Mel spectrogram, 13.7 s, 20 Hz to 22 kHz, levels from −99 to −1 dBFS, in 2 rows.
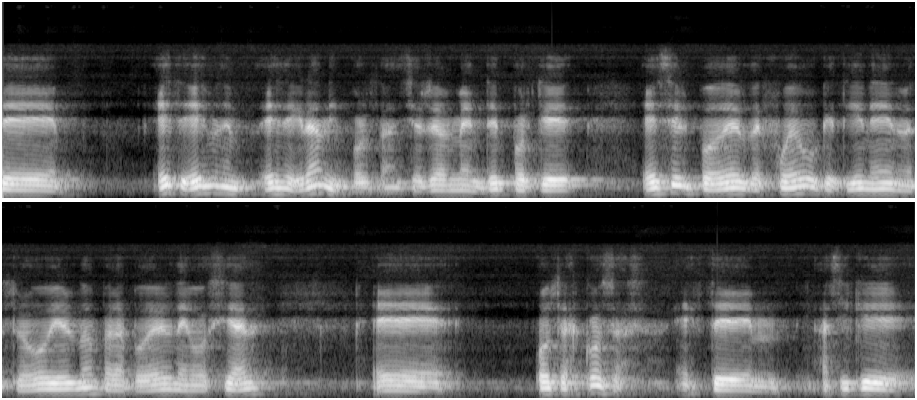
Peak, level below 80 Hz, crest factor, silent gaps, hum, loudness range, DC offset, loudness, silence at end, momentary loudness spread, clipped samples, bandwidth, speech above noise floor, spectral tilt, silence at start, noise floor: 0 dBFS; -76 dBFS; 16 dB; none; none; 4 LU; under 0.1%; -16 LUFS; 0 s; 12 LU; under 0.1%; 7.2 kHz; 37 dB; -7.5 dB/octave; 0 s; -53 dBFS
